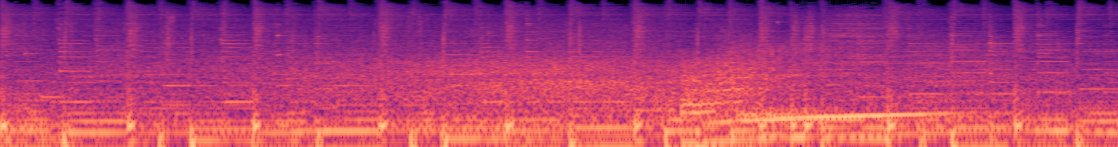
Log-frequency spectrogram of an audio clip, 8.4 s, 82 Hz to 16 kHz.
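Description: A song with a steady beat plays throughout. Over it, a 1998 Honda GL1500 Gold Wing with sidecar passes close by. Its flat-six engine note rises as it accelerates and is loudest a little after the middle.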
